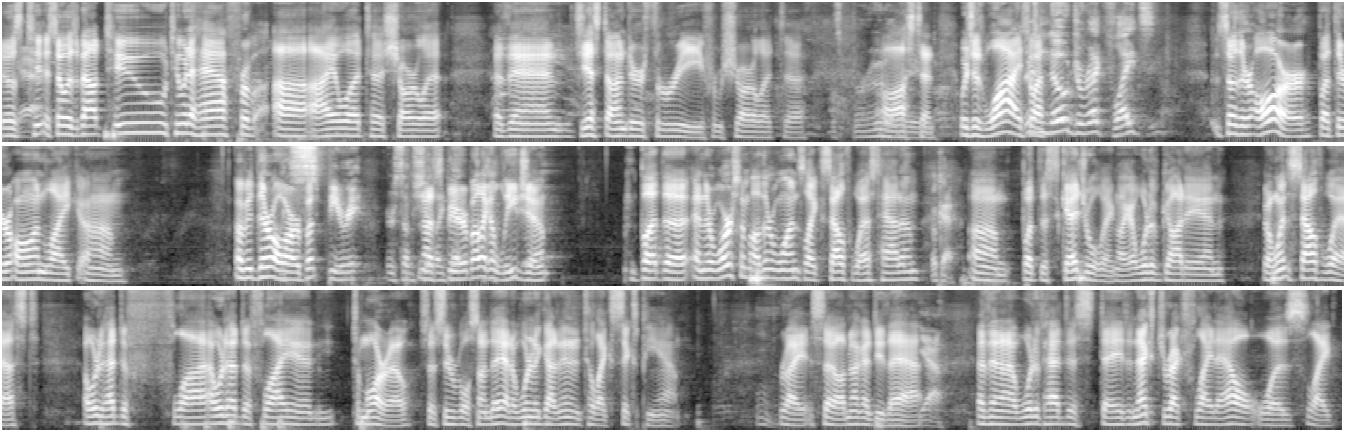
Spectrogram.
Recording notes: We're live from Austin, Texas for the Drinkin' Bros Super Bowl Sunday Event.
